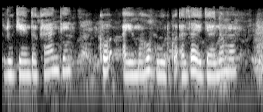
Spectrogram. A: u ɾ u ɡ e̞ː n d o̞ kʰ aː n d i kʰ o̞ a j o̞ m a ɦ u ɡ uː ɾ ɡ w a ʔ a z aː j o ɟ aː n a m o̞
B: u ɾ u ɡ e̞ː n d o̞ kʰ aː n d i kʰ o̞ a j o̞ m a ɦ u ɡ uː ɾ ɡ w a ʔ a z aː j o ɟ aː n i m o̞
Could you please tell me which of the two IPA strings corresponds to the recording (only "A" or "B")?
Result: A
